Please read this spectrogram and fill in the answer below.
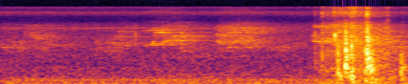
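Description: Paper of a workbook being handled and shifted: a faint sliding rustle, then a quick run of soft crackles near the end.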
